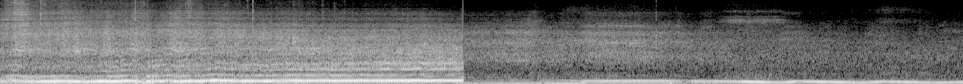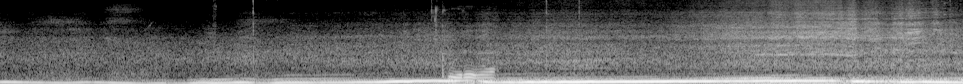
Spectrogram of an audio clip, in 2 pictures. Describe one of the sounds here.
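A rally hatchback races at full throttle, its engine revving hard through gear changes.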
